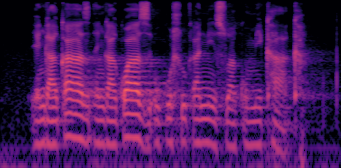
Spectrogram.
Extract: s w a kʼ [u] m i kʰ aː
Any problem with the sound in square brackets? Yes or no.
no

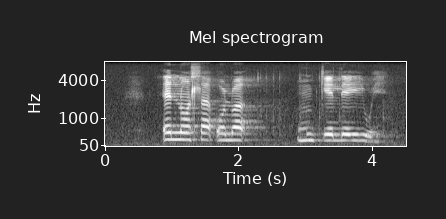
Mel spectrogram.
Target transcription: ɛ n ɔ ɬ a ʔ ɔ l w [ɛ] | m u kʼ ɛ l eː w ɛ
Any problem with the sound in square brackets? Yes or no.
yes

